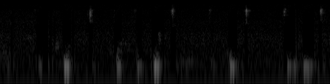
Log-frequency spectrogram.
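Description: Near silence: faint room tone with scattered soft taps and small clicks, about half a dozen at irregular intervals.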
